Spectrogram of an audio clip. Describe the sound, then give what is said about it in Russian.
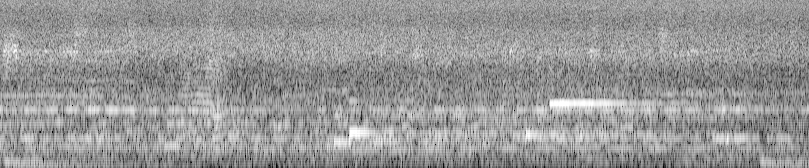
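A steady, low rush of wind blowing outside on the street under a window, continuous and fairly soft, with a faint tonal hum running underneath and no voices. “А здесь под окном, с этой стороны, на улице шумит ветер.”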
